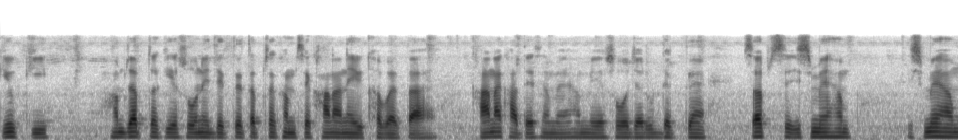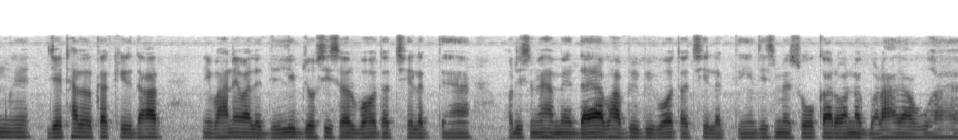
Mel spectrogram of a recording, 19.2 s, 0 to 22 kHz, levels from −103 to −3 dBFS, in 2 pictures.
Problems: constant background noise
